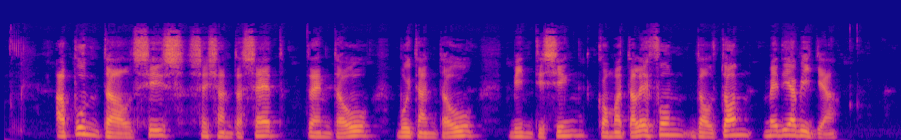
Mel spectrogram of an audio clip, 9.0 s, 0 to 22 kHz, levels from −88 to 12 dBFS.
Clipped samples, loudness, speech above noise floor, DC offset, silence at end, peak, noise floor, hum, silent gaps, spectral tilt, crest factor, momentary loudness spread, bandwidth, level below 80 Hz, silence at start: under 0.1%; -21 LUFS; 38 dB; under 0.1%; 0.65 s; 0 dBFS; -59 dBFS; none; none; -4 dB/octave; 22 dB; 8 LU; 11 kHz; -54 dBFS; 0.1 s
